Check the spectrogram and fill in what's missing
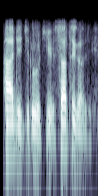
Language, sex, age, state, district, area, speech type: Punjabi, male, 30-45, Punjab, Shaheed Bhagat Singh Nagar, urban, conversation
